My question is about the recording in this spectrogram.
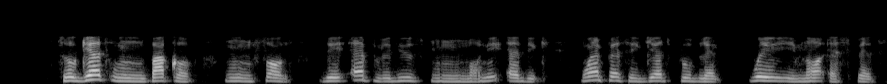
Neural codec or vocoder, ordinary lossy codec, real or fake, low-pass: vocoder, 22.05 kHz, 80 mel bands, HiFi-GAN; none; fake; 3.6 kHz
